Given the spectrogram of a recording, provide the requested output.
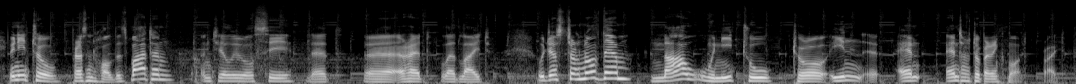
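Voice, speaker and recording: A man who speaks English as a second language, hosting a step-by-step tech tutorial in a halting, instructional way. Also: on the high side. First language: not English.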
